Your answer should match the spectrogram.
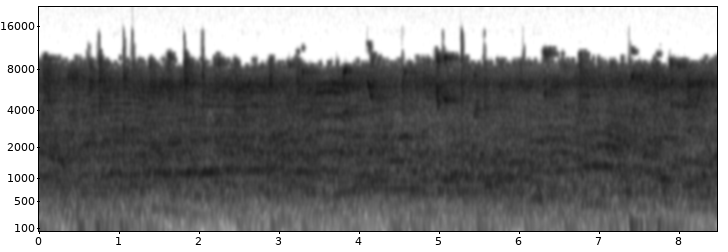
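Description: Crowd noise and shouting in a gymnasium during a basketball game, with a basketball bouncing on the hardwood court.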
